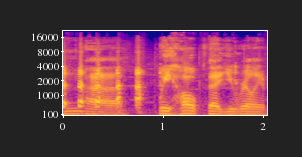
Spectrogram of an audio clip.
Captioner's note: laughter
